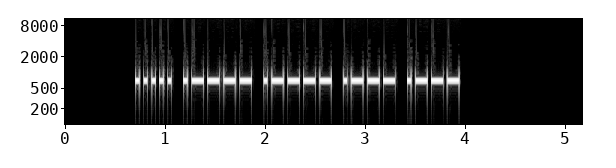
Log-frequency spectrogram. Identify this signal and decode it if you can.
Morse code, heard as a keyed tone, about 30 wpm, 700 Hz. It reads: 511JJ
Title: Five Challenging Letter-Number Combinations 30wpm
